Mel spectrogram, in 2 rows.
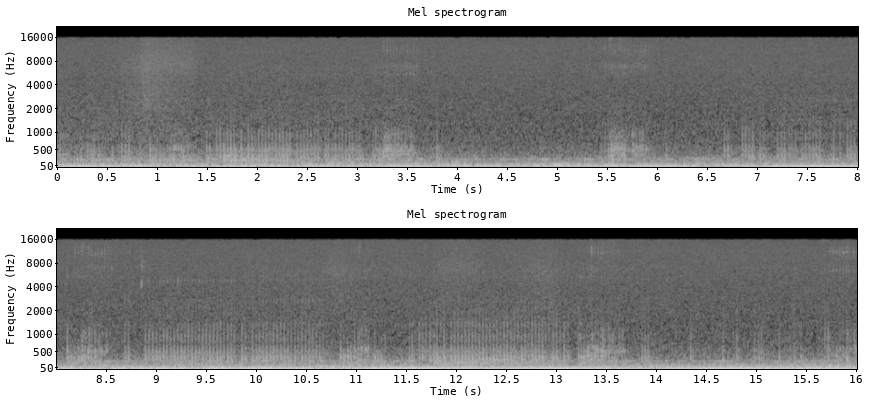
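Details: Senior cat Heidi, age 14, adopted from the Humane Society of New York City, keeps up a continuous deep purr while being massaged on August 4, 2021, with soft brushing and stroking sounds breaking in now and then.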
